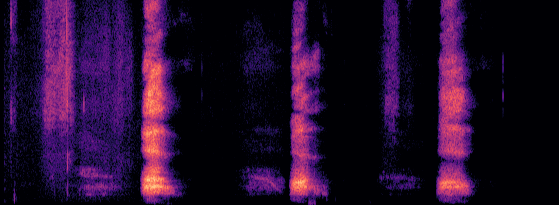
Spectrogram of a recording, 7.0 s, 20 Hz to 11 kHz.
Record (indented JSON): {
  "exhalation_length": "7.0 s",
  "exhalation_amplitude": 28112,
  "exhalation_signal_mean_std_ratio": 0.25,
  "survey_phase": "beta (2021-08-13 to 2022-03-07)",
  "age": "45-64",
  "gender": "Female",
  "wearing_mask": "No",
  "symptom_none": true,
  "smoker_status": "Current smoker (e-cigarettes or vapes only)",
  "respiratory_condition_asthma": false,
  "respiratory_condition_other": false,
  "recruitment_source": "REACT",
  "submission_delay": "2 days",
  "covid_test_result": "Negative",
  "covid_test_method": "RT-qPCR"
}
